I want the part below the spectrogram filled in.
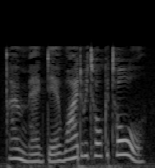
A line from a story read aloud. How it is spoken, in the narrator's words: She sighed wearily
